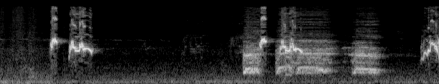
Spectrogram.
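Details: Red-whiskered bulbul singing short, bright warbled phrases that rise and fall, given in two bursts about two seconds apart, then a single rising note, over a quiet background.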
